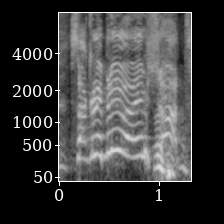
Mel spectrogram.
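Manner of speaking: put-on hammy high French accent, shouting; over-the-top French cry of "Sacre bleu"; french chef. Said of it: "He would say things like".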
